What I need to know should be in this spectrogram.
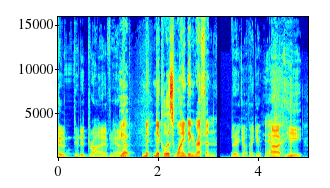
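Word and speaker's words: Nicolas Winding Refn: um uh what's his name i can never pronounce his name it's like nicholas ren friend whatever the guy who did it drive yep nicholas winding refn there you go thank you uh he uh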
